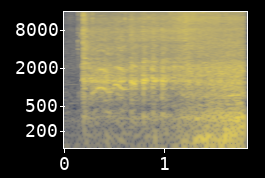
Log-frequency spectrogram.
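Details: 2009 Jeep Grand Cherokee with a no-crank, no-start fault, tested with the starter relay circuit activated; the fault was traced to inside the fuse box. After a brief quiet moment the engine catches immediately and settles into an even, steady run; a clean, normal start.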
